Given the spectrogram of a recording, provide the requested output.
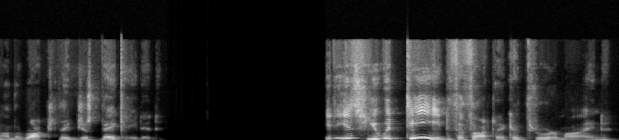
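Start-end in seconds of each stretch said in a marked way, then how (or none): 3.3-4.5 high, loud alien exclamation; excited relief. A narrator's reading. Alien finds his friends alive, high excited relief. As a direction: cry it out high, thrilled and relieved. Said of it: "framed by excitement and relief".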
